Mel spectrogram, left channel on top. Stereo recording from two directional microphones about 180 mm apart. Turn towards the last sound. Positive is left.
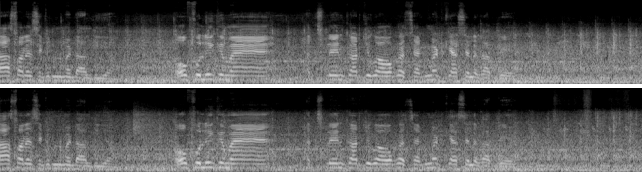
turn(degrees=-30)  # may be behind; listen again after turning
